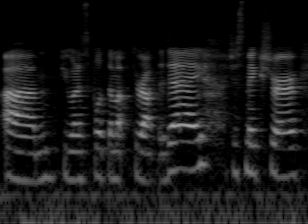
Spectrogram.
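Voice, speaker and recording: A woman in her thirties giving a casual, halting exercise demonstration as a fitness coach, often checking in as she instructs. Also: mid-range voice, steady tone, bright, forceful tone. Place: living room, indoors. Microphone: phone or camera a few feet away. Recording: noisy home video, phone mic.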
